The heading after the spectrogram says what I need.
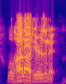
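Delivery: loud, chest-out, swaggering macho bravado. A player's character walking up to a knight, with very macho bravado. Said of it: "with a very macho bravado".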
